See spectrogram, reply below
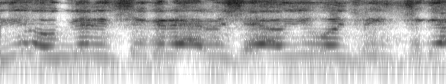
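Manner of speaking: high-pitched, fast delivery. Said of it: "they said".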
